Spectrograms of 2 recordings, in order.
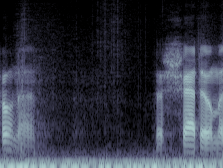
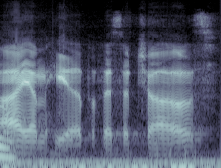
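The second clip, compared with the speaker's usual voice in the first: eerie unseen voice; 4 dB louder than usual. Acted. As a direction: speak as a voice from the shadows. The Shadow as unseen voice.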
